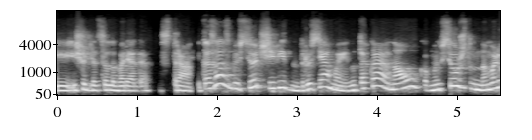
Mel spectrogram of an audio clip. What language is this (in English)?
Russian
